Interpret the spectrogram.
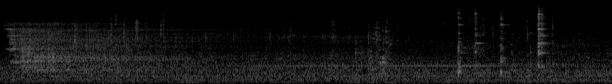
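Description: Egg and grated potato batter poured into hot oil in a nonstick frying pan: a sudden burst of sizzling that eases within a couple of seconds into a steady gentle sizzle, with a few sharp ticks from the hot oil about a second before the end.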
